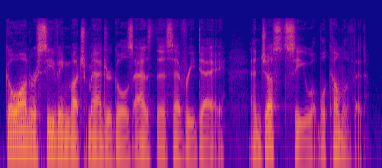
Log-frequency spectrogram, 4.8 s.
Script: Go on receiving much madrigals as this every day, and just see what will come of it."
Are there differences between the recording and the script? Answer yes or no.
no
